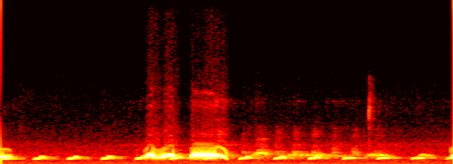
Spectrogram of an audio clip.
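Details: Decoy spotted dove in thunder-voice style during the rainy, windy season: a run of soft, rapid low notes repeated about twice a second, broken by louder rising coos midway.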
